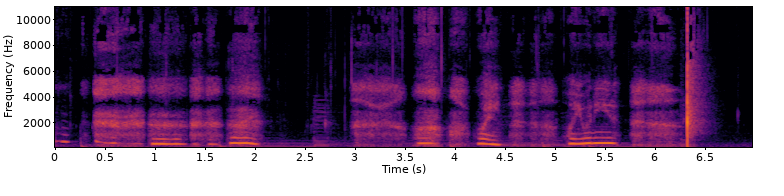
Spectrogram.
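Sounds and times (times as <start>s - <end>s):
soft breathy gasps or exhales: 0.2s - 5.1s, 5.7s - 6.3s
sharp slap: 6.3s - 6.7s.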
